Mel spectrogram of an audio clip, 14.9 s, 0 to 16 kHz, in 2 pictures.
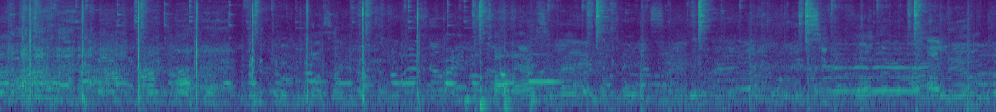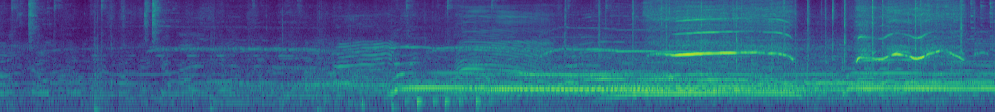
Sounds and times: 0.0s peaceful legalise marijuana march 14.9s

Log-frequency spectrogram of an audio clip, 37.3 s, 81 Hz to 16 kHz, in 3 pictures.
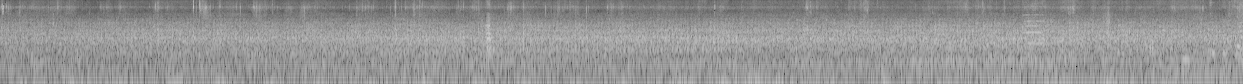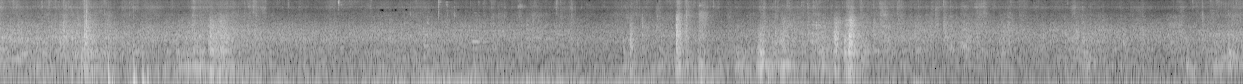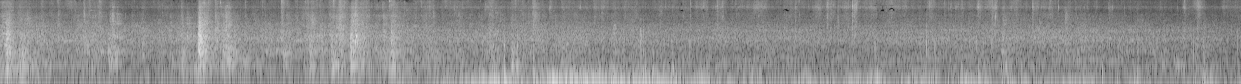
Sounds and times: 0.0s voice of the nature 29.4s
4.3s new beers being delivered 30.5s

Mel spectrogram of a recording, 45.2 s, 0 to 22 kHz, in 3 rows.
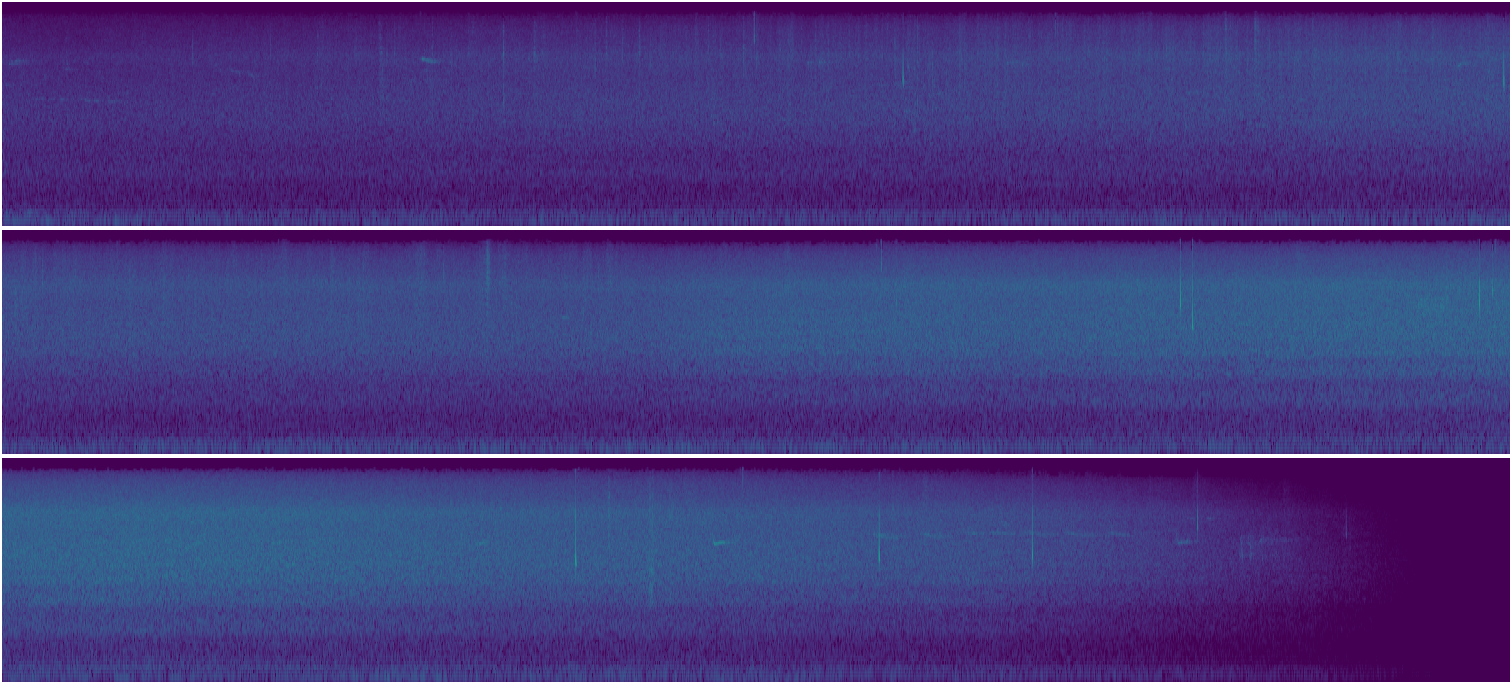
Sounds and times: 4.5s wind in the trees 43.0s

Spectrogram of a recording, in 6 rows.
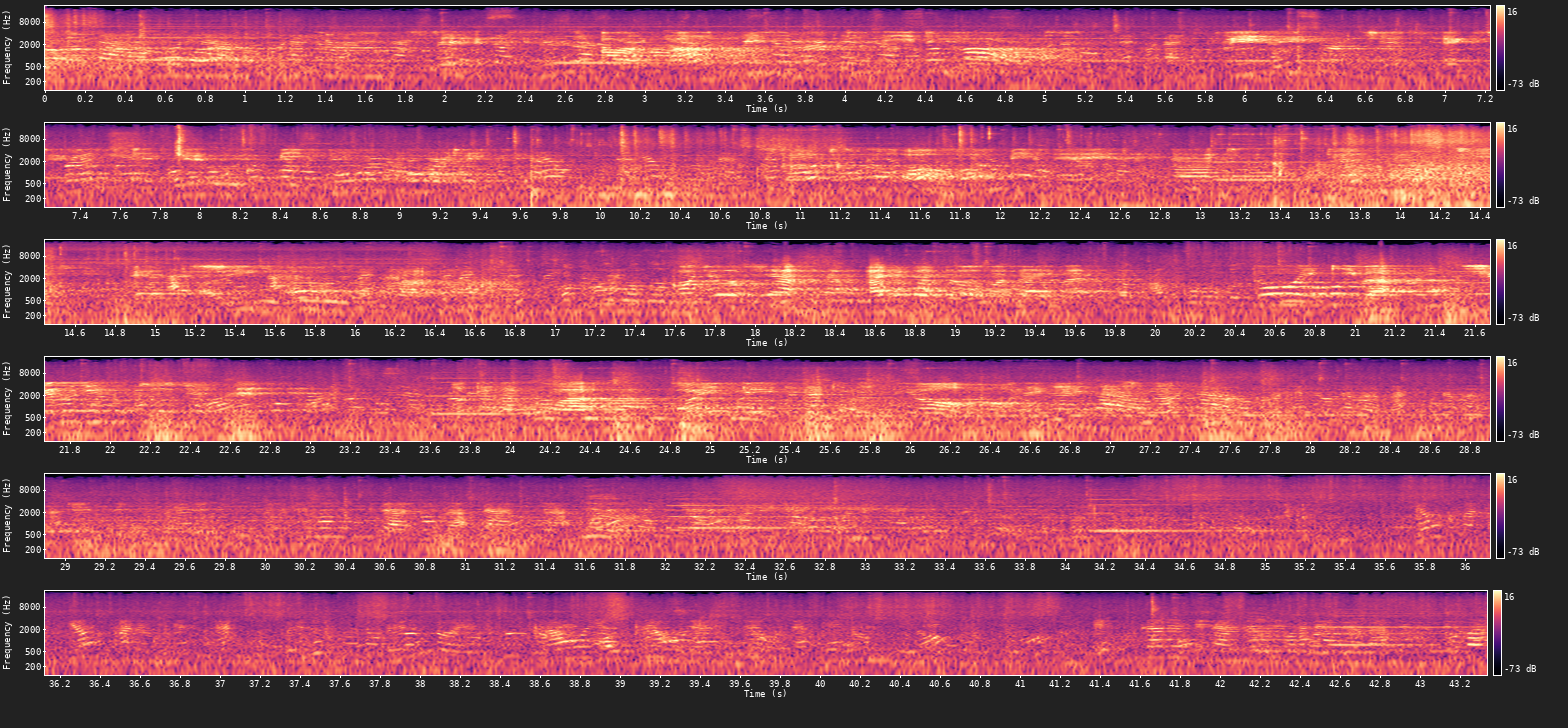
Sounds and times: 0.0s train station voices 43.3s

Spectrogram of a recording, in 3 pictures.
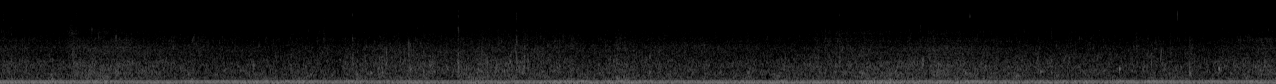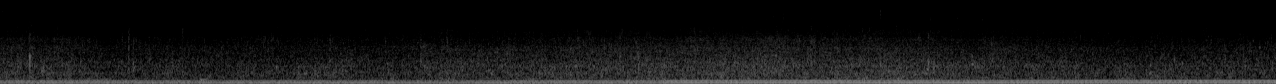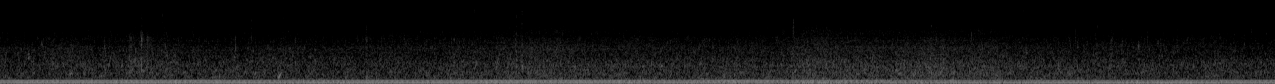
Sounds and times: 0.0s Tide 38.2s

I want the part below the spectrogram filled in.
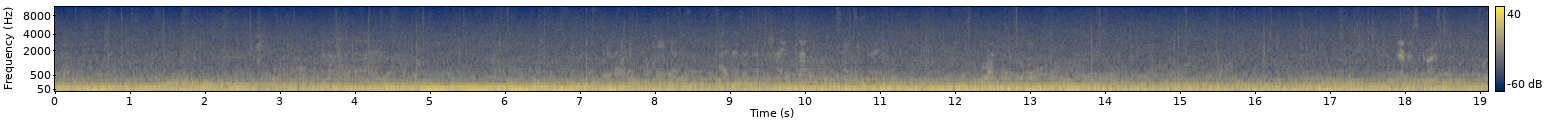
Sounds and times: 0.0s walking, clogs 19.1s

